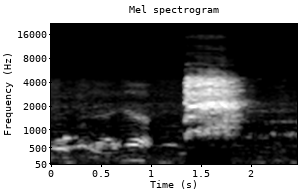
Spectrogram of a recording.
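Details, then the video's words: A pair of red macaws; one gives a single loud, harsh, raspy squawk lasting over half a second, after softer low murmuring sounds. "Red macaw parrots pair"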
